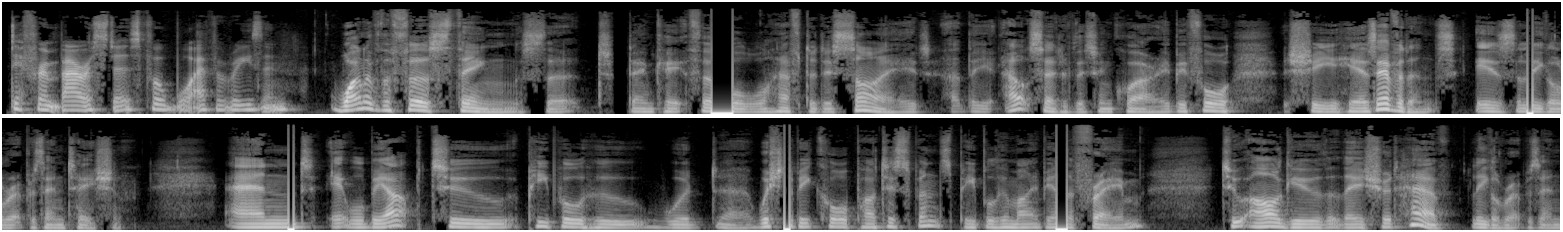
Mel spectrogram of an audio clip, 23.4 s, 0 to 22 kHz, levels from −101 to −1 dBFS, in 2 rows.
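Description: Speech clip with invalid numbers at full scale: a maths step blew up to full-scale values, giving a pop, gap, pop at 5.32–5.48 s and short bangs at 11.44, 13.84, 17.56 and 19.6 s.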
